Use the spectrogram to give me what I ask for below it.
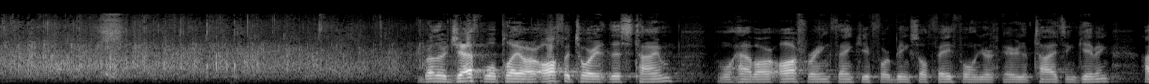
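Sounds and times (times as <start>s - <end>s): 
audience applause: 0.0s - 5.3s
speech: 4.2s - 11.3s.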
